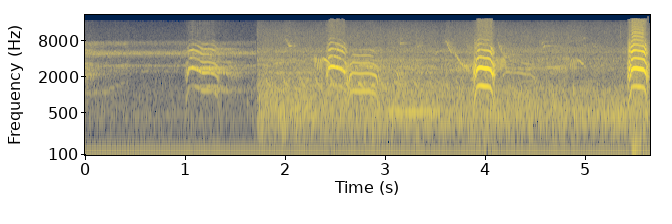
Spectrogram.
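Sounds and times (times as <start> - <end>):
Large-billed tern: 1.1 - 5.6.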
